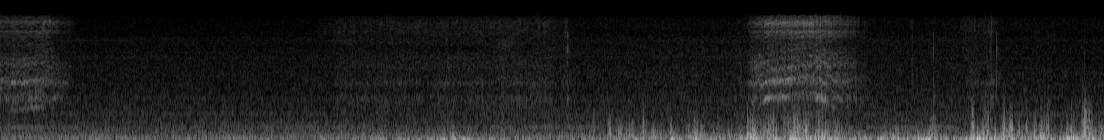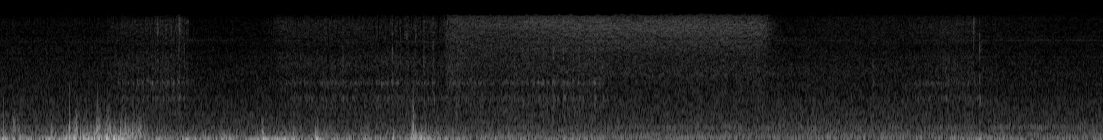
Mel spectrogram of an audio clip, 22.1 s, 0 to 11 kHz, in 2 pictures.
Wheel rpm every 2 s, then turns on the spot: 30, 10, 30, 20, 30, 0, 10, 30, 20, 0, 10.
0-6 12-18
